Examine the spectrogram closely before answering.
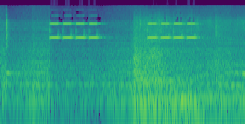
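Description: An oven timer beeps in quick bursts.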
